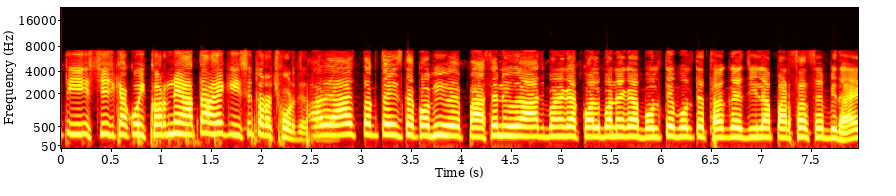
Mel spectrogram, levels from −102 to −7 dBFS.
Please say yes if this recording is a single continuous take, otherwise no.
yes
